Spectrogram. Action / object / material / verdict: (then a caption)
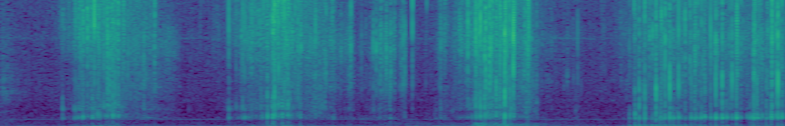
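scrape / plastic sequins on a notebook cover / plastic / none. Fingertips and short nails rub and scratch the plastic sequins on the cover of a small notebook held in hand. The result is bursts of bright, crunchy, crinkling scratches with a soft low rumble underneath and a faint steady tone in the background.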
